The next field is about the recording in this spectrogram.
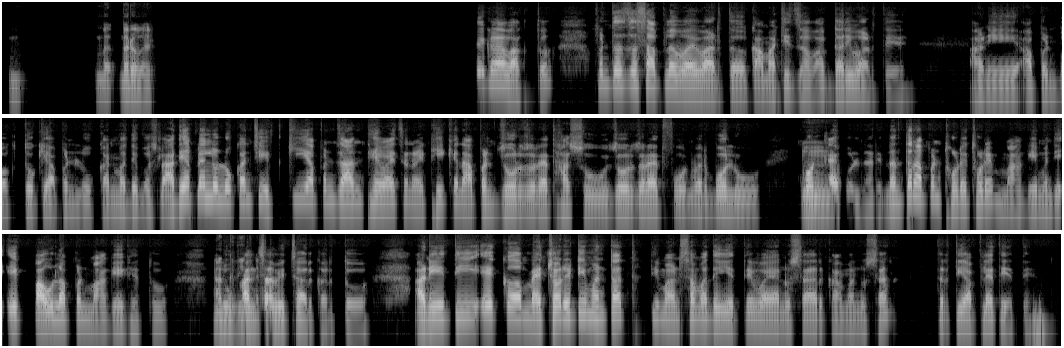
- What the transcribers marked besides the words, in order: other background noise; static
- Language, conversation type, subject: Marathi, podcast, नोकरी बदलताना कंपनीची संस्कृती कशी तपासावी?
